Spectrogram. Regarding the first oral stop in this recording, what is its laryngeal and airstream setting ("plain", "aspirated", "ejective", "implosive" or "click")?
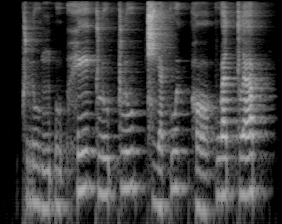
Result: plain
